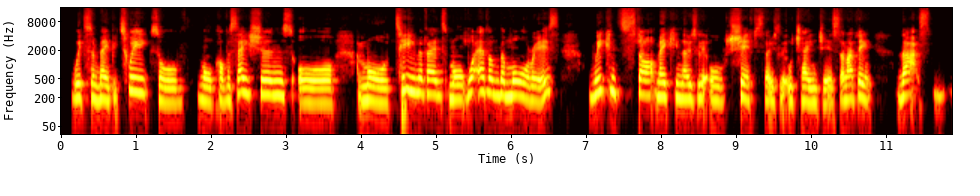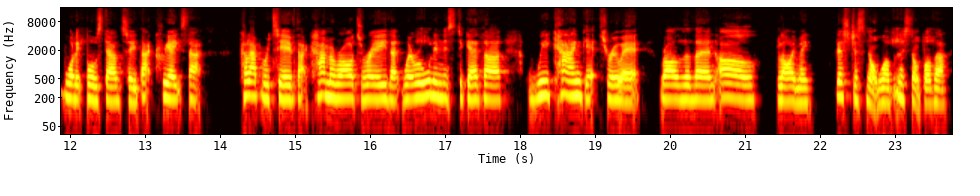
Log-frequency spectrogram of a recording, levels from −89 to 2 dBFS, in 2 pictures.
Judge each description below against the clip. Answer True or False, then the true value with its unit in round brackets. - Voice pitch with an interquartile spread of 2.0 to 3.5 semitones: False (3.9 semitones)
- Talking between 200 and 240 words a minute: False (160 wpm)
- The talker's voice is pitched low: False (190 Hz)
